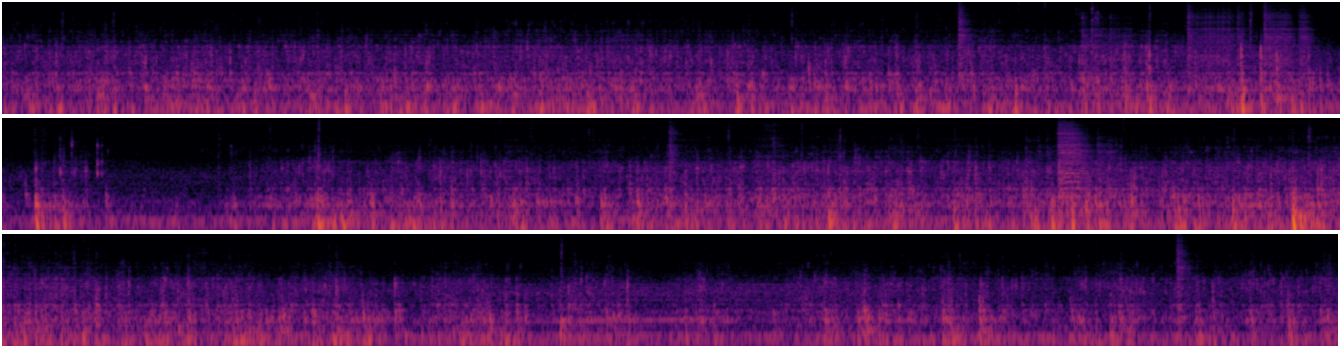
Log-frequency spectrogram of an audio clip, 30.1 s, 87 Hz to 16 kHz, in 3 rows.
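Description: Homemade cardboard toy washing machine, a model of the Indesit WIUL103, on its rinse: water sloshing in the turning drum over a steady hum. The level drops briefly about ten seconds in, and there is a sharp click a little past halfway.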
